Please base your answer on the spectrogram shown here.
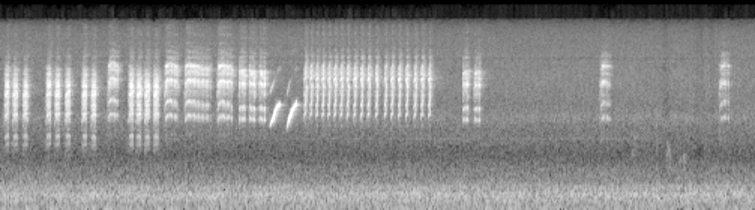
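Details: Sedge warbler song, typically from a bird skulking deep in vegetation: fast, gravelly chattering rattles in varied bursts with a couple of quick rising whistles, tailing off into scattered single phrases.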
